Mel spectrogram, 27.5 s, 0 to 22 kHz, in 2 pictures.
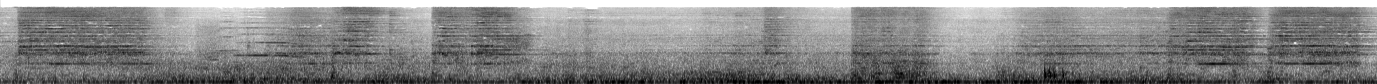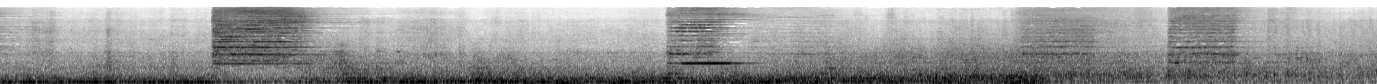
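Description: Freight cars of a manifest train rolling past close by: a steady low rumble of wheels on rail, broken every few seconds by high-pitched wheel squeals. The rumble thins out about 24 seconds in.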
